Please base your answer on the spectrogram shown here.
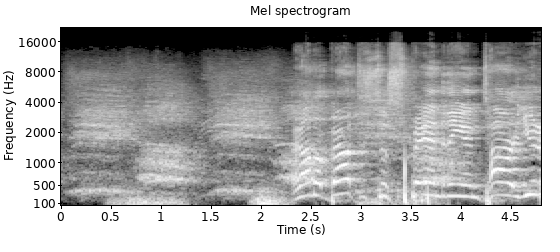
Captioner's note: crowd cheering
